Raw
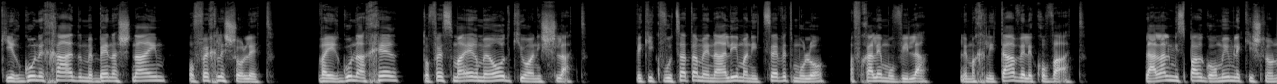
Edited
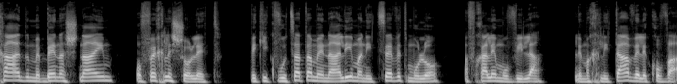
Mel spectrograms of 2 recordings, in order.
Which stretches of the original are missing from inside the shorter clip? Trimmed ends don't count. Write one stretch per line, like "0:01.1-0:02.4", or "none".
0:02.9-0:06.2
